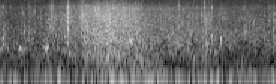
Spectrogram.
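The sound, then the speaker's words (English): Steady sloshing and splashing of cold sea water as a woman carrying two sample bottles wades in at South Point Higgins beach near Ketchikan to test the water, a continuous churning wash that swells briefly midway, with no voices. “With her two bottles, she heads straight into the cold water.”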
